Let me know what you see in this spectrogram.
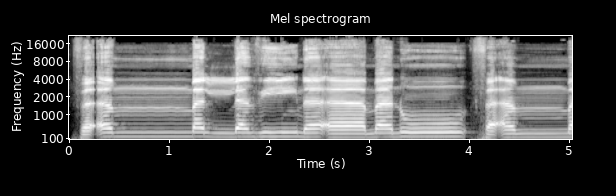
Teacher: میم مشدد ہے، آپ نے غنہ کرنا ہے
